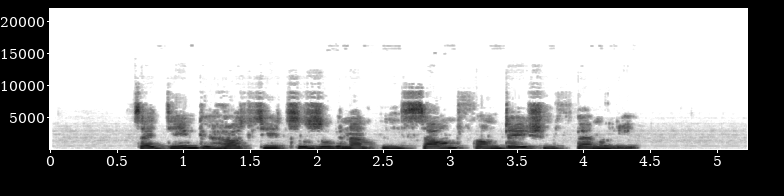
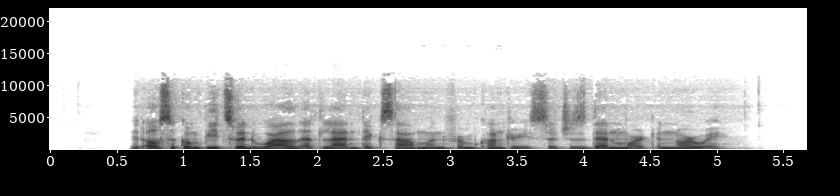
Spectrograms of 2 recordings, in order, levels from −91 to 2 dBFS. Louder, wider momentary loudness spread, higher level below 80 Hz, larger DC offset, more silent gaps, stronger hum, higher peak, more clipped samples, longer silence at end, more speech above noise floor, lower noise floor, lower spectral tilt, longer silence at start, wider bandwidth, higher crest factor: first, -13 LUFS vs -21 LUFS; second, 6 LU vs 9 LU; second, -58 dBFS vs -50 dBFS; neither; neither; neither; about the same, -2 dBFS vs -2 dBFS; neither; first, 0.8 s vs 0.6 s; second, 51 dB vs 60 dB; second, -63 dBFS vs -80 dBFS; about the same, -4 dB/octave vs -4.5 dB/octave; about the same, 0.65 s vs 0.6 s; second, 9.6 kHz vs 11.5 kHz; second, 12 dB vs 20 dB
